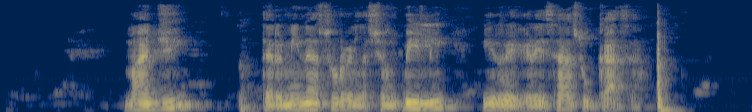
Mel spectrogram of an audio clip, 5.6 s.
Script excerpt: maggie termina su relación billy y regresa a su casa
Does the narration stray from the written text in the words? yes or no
no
